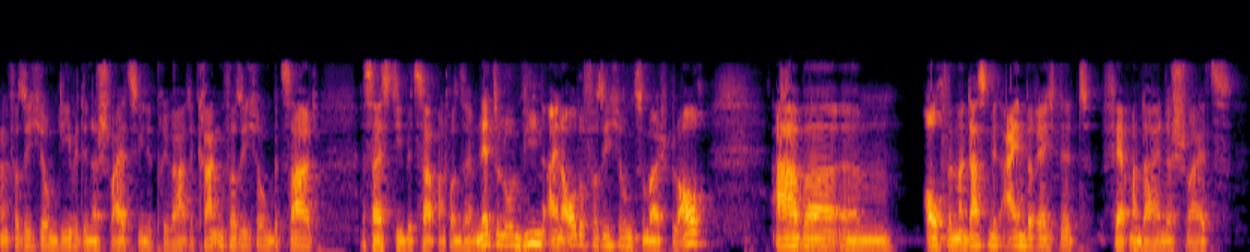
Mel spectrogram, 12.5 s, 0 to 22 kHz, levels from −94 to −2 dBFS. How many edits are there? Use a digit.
1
